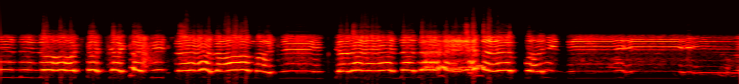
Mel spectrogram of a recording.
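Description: Bagheli birha folk singing: a voice sings a melodic line in short, ornamented phrases with brief breaks. About seven seconds in it settles into steadier, long-held notes. The sound is thin, with no high end.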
